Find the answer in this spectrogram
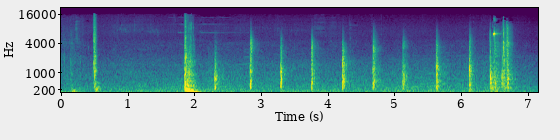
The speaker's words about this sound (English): External police station, morning. Huskins drives up and parks. She gets out of her car and enters the building.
